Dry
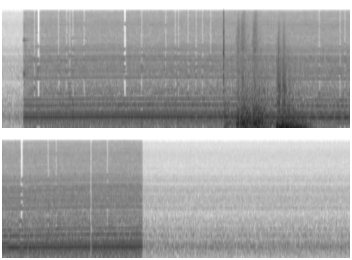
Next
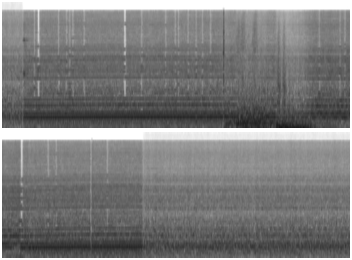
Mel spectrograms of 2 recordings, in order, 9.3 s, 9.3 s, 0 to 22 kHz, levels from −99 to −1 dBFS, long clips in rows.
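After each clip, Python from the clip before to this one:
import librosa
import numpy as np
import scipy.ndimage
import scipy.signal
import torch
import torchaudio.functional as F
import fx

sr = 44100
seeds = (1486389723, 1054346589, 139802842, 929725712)

y = fx.hum_notches(x, sr, base_hz=60, count=6)
y = fx.env_flatten(y, sr, amount_pct=70)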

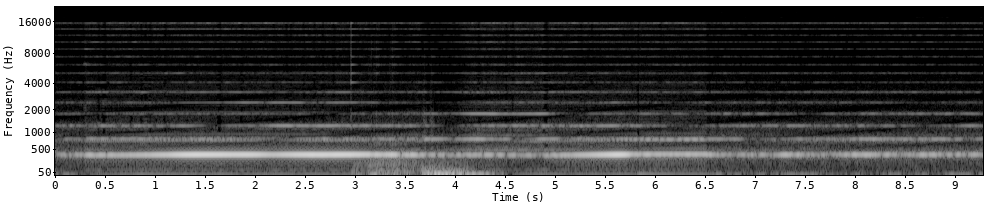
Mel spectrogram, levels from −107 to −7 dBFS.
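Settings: y = fx.band_shelf(x, sr, hz=4900.0, db=-15.5, octaves=3.0)
y = fx.stiff_resonator(y, sr, f0_hz=370.0, decay_s=0.65, stiffness=0.03)
y = fx.notch_cascade(y, sr, direction='rising', hz=0.42)
y = y * librosa.db_to_amplitude(-6.5)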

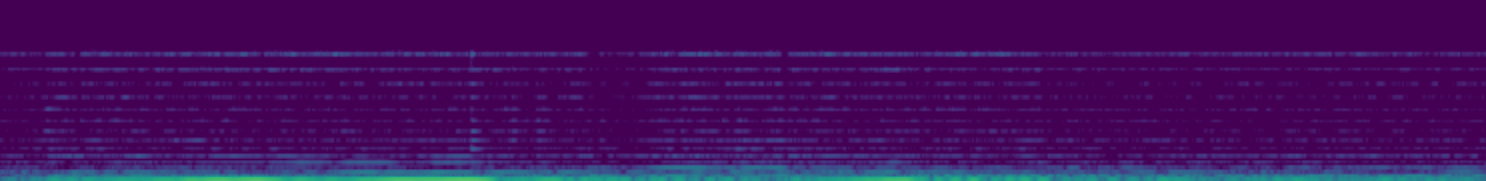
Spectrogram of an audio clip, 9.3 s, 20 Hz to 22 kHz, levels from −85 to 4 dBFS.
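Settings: y = fx.echo_banded(x, sr, ms=429, feedback_pct=81, hz=690.0, wet_db=-5.5)
y = y * librosa.db_to_amplitude(1.5)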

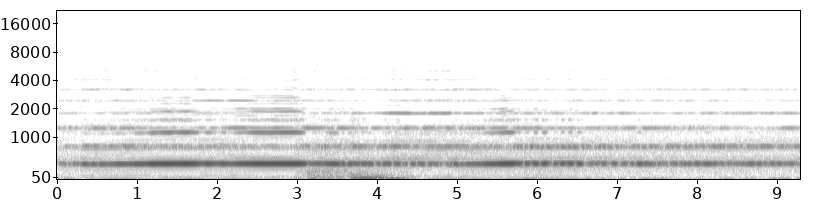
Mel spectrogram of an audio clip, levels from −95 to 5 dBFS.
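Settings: y = 10.0 ** (-25.5 / 20.0) * np.tanh(x / 10.0 ** (-25.5 / 20.0))
y = fx.air_absorb(y, sr, metres=250.0)
y = y * librosa.db_to_amplitude(-4.5)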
